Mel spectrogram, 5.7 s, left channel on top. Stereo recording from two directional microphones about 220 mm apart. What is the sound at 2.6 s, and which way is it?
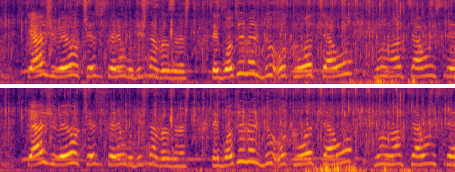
Speech, 50° left (ahead or behind).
